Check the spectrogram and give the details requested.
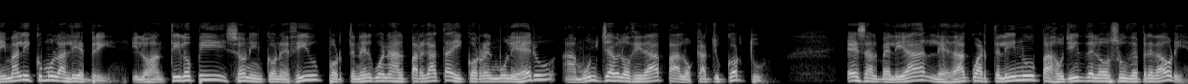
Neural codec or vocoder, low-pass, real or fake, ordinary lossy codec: none; 7.2 kHz; real; none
